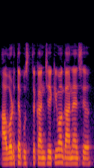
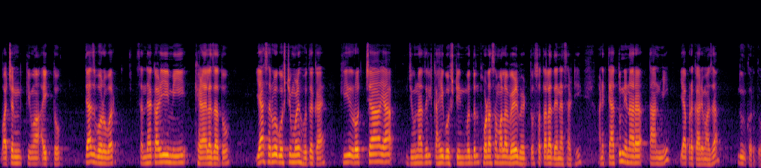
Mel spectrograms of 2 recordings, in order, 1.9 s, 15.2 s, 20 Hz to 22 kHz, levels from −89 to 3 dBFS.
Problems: constant background noise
